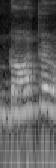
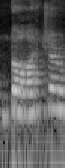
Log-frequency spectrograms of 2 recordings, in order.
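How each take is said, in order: First: "daughter" with an "ow" vowel, DOW-ter; mispronunciation. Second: "daughter" with a silent GH and an "aw" vowel; standard pronunciation. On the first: Teacher demonstrating a learner's mistake, "daughter" mispronounced as DOW-ter. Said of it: "mispronounce da-, daughter word as". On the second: Teacher showing learners the usual way to pronounce the word, "daughter" said DAW-ter. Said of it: "We always pronounce daughter word as". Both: Shown as a demonstration.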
